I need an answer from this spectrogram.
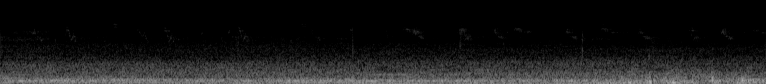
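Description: Small birds chirping, short high chirps repeating a few times a second, over a steady low rumble.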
